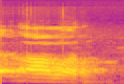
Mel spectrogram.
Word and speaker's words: hour: अब बहुत से लोग इसको हावर पढ़ते हैं और बहुत से लोग इसे आवर पढ़ते हैं, तो जो इसका सही प्रोनाउंसिएशन है वो है आवर, आवर, आवर।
